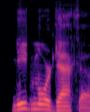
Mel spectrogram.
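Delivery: ordinary talk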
